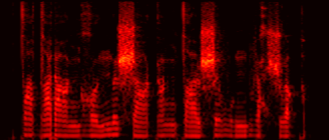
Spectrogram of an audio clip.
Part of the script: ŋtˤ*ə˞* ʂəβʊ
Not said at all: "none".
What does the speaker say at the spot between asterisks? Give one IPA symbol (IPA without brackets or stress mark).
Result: ə˞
